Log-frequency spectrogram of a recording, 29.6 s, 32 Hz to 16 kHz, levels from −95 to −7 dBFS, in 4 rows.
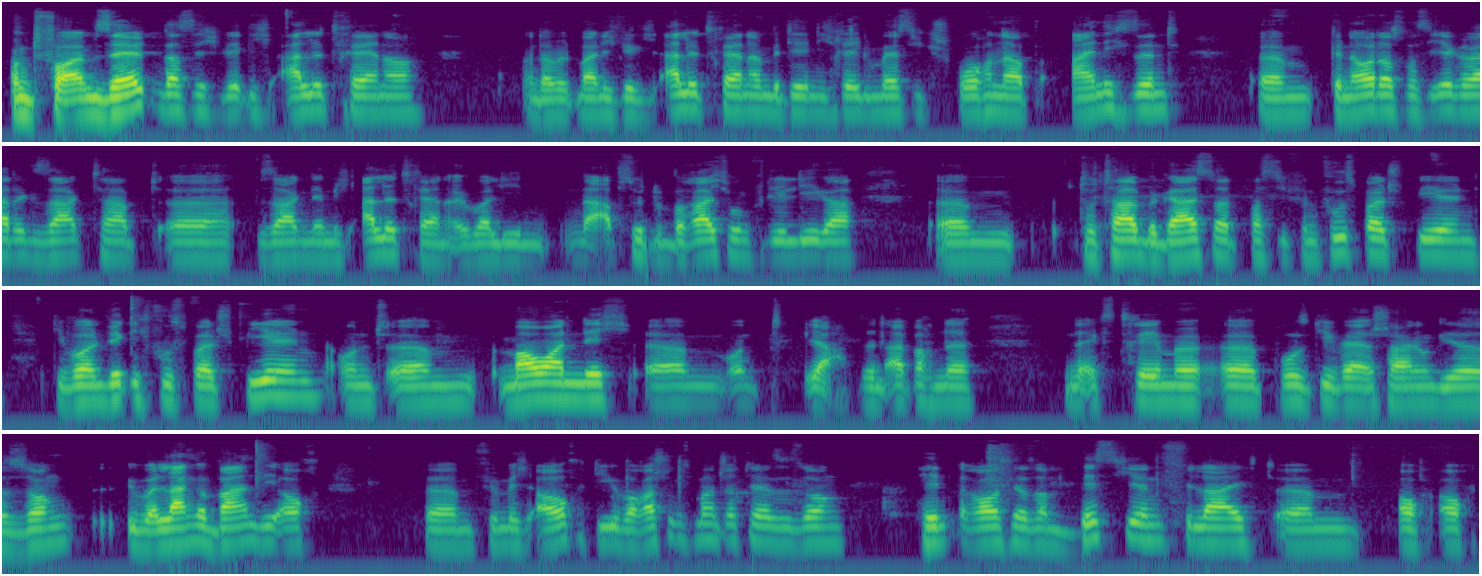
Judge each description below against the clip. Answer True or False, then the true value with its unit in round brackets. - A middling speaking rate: False (195 wpm)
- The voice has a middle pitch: False (125 Hz)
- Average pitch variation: False (2.1 semitones)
